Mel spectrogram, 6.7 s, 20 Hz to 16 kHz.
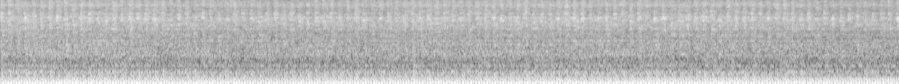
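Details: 1972 Ford Mustang driving home, phone in the dash, before repair: deep steady engine drone at cruise with loose, raspy puffing in the low end, from an exhaust leak.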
